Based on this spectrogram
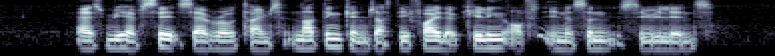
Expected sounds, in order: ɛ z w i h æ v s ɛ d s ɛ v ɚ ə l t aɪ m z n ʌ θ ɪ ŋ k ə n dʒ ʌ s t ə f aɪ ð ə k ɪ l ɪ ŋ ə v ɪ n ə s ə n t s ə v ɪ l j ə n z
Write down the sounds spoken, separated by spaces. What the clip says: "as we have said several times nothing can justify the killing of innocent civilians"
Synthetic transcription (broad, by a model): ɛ s w i h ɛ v s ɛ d s ɛ v ɚ ə l t aɪ m s n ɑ t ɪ ŋ k ə n dʒ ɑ s t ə f aɪ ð ə k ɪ l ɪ ŋ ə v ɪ n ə s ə n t s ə v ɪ l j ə n s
